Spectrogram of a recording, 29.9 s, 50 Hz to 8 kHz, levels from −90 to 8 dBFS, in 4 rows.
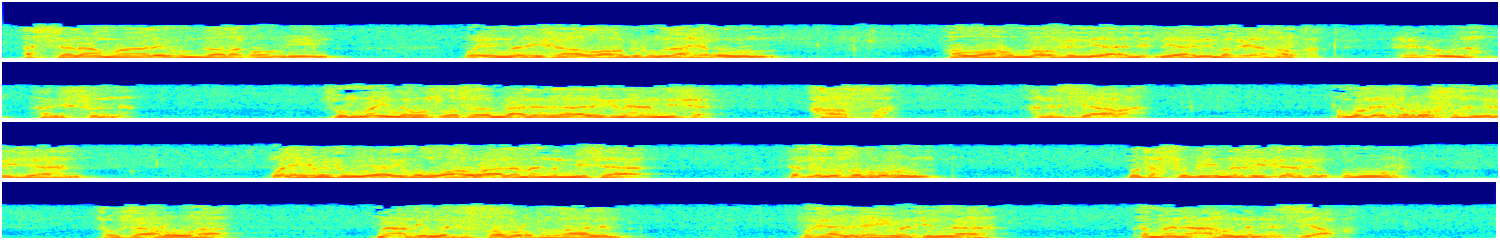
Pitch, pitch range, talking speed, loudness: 120 Hz, 115-130 Hz, 130 wpm, -15 LUFS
